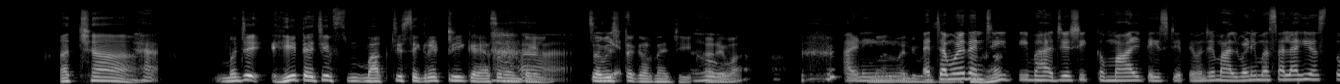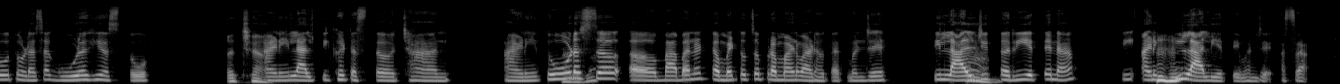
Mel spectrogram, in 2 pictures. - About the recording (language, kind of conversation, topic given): Marathi, podcast, एखाद्या खास चवीमुळे तुम्हाला घरची आठवण कधी येते?
- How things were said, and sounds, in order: tapping; other background noise; in English: "ट्रिक"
